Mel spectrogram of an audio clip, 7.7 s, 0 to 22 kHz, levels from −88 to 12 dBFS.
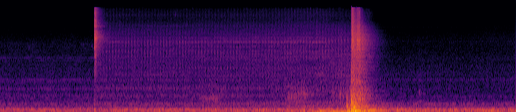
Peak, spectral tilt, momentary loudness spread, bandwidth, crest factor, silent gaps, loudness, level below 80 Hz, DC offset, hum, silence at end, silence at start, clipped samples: -2 dBFS; -4.5 dB/octave; 20 LU; 16.5 kHz; 26 dB; none; -28 LUFS; -30 dBFS; under 0.1%; none; 0 s; 0 s; under 0.1%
